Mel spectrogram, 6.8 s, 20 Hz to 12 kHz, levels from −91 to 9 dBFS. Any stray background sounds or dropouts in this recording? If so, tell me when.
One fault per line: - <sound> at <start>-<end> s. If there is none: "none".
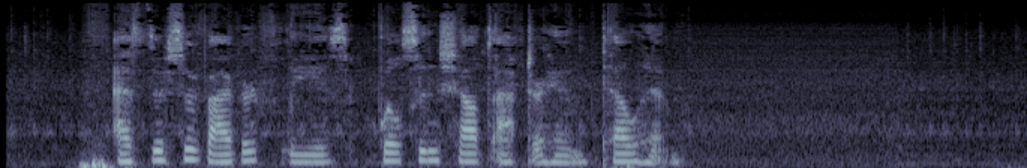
none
